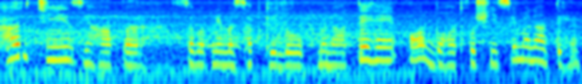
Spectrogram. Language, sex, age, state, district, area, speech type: Urdu, female, 18-30, Uttar Pradesh, Aligarh, urban, spontaneous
